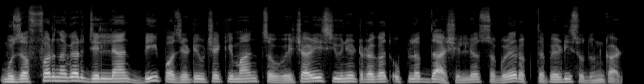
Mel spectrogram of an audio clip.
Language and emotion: Goan Konkani, neutral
